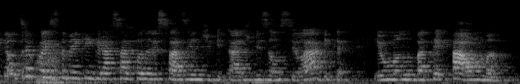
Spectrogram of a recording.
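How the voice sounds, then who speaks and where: A woman teacher explaining in casual chat, animated and calling words out aloud to demonstrate. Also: on the high side, quick pace, echoey room, far from the mic, a little hiss or hum.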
